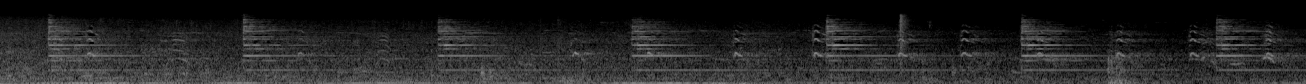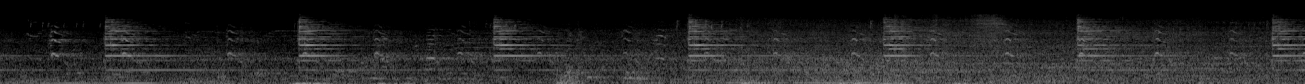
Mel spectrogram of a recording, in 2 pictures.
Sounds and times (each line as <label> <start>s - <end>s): bell 0.5s - 1.7s
bell 2.4s - 3.6s
bell 4.3s - 5.7s
bell 6.3s - 7.4s
bell 12.1s - 15.4s
bell 16.0s - 16.9s
bell 20.0s - 20.9s
bell 21.9s - 22.4s
bell 23.8s - 25.0s
bell 25.8s - 26.1s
